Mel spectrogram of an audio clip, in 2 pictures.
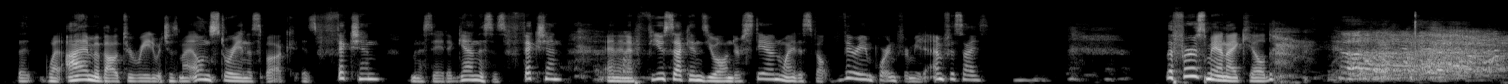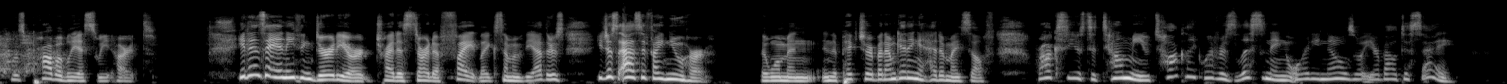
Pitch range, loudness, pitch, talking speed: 160-250 Hz, -20 LUFS, 205 Hz, 200 wpm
